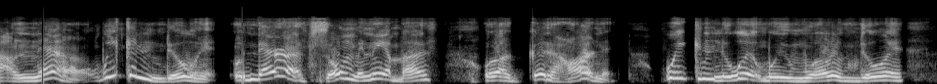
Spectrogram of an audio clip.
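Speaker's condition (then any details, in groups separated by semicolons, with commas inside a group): Spinocerebellar ataxia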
